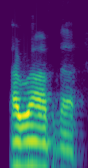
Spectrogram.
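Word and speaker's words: Aravnah: Yeah, because you don't have the vowels there. Yeah, right. And normally a vav is not given consonantal value unless it's doubled up. So the way they show you when they're not pointing it, would be double the vav.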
